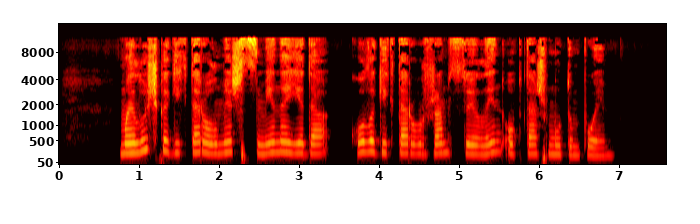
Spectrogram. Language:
Mari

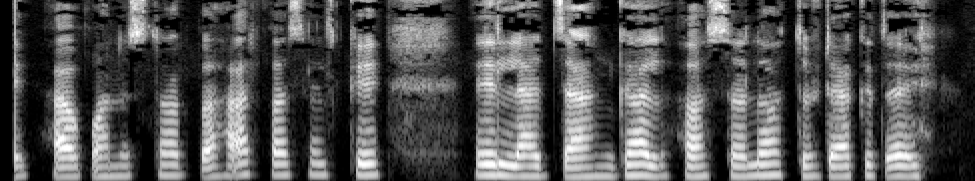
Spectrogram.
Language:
Pashto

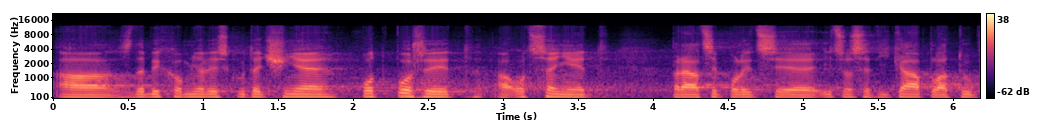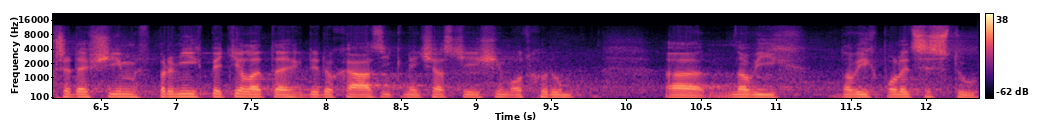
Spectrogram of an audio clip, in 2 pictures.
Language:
Czech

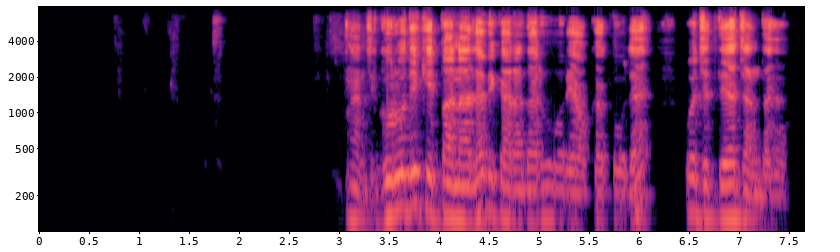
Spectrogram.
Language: Punjabi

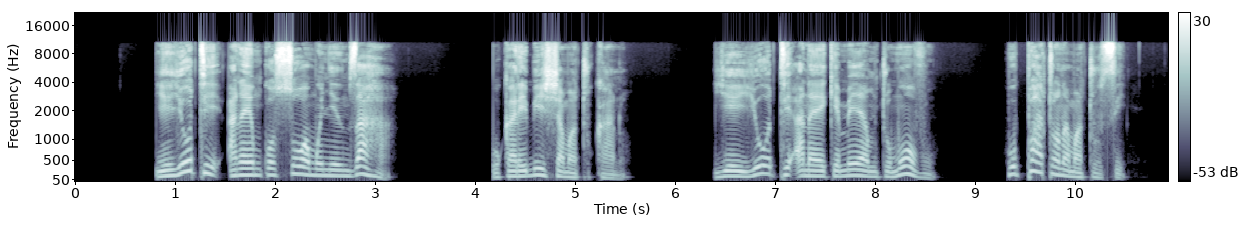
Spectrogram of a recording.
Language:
Swahili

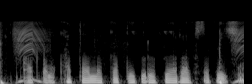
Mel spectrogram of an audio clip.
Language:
Maithili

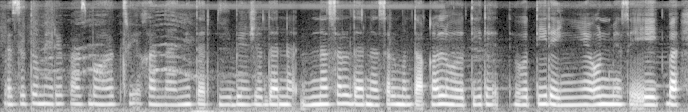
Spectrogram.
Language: Urdu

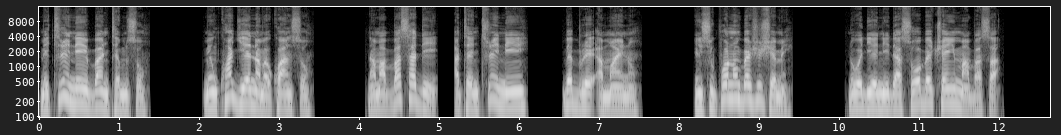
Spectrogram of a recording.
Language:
Akan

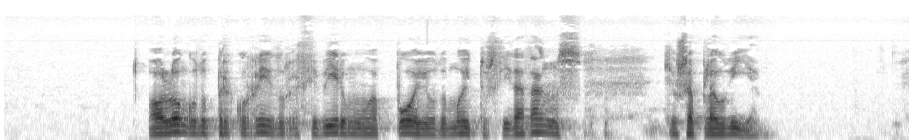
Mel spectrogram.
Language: Galician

